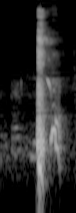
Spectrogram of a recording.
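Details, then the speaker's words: A single sneeze: a faint intake of breath, then one sudden explosive burst with a short voiced tail. "oh my goodness what happened yet what happened yet could you big sneeze"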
